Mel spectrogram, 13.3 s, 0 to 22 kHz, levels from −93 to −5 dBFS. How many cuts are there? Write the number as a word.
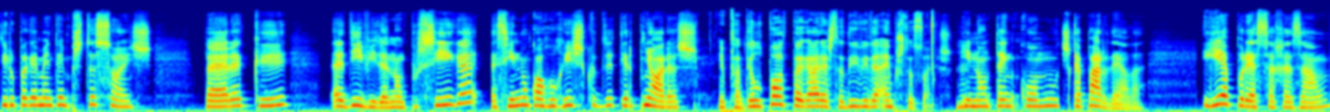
two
